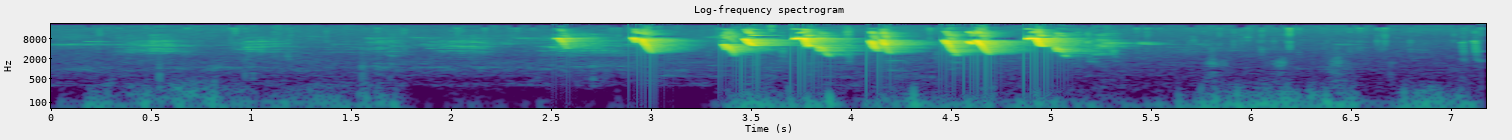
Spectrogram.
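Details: Saffron finch at a feeding spot, giving a burst of about ten sharp, high, downward-slurred chirps in quick succession, with a soft low rumble before and after.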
